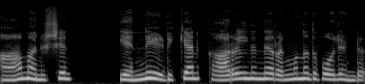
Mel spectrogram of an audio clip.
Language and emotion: Malayalam, fearful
